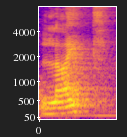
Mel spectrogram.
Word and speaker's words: light: Pero si la GH va seguido de una T, la GH no se pronuncia, pero la T sí, como light, right y night.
